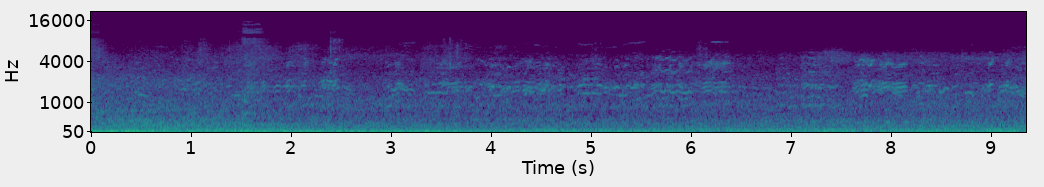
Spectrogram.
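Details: Dozens of pink-footed geese flying over a house in Barnton. They give overlapping nasal honks that carry on through the whole recording. Under them is a steady low rumble of wind or traffic.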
